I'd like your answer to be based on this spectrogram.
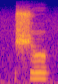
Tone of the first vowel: high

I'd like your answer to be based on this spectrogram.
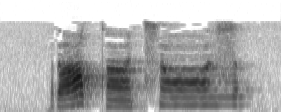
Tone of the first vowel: rising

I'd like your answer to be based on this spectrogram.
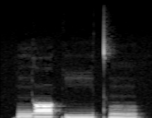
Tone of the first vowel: high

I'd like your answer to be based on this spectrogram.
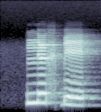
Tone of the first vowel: high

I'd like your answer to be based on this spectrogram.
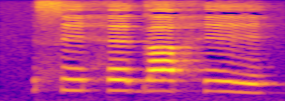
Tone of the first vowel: high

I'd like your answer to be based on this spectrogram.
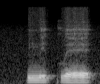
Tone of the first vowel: low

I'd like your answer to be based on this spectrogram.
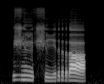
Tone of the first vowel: falling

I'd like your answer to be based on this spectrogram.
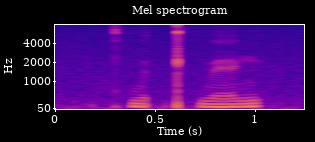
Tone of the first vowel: rising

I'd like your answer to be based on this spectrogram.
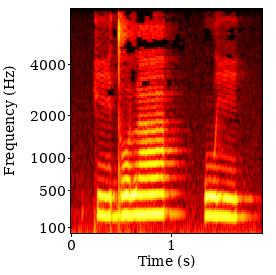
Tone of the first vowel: low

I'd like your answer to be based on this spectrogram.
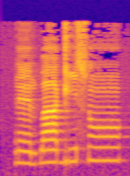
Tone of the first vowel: low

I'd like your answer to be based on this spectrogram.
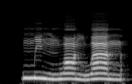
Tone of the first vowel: falling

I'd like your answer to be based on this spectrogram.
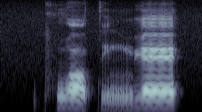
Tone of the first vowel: falling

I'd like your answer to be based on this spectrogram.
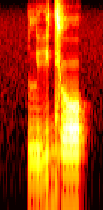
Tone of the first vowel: rising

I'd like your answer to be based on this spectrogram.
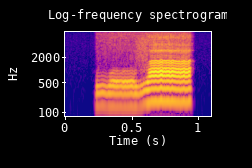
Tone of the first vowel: low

